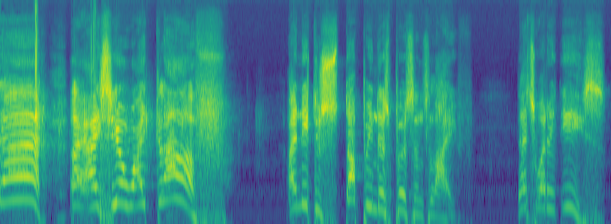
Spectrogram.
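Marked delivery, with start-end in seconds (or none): 0.0-4.6 frightened Satan. Acted. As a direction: play Satan recoiling in loud dread. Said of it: "he's afraid of the one".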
